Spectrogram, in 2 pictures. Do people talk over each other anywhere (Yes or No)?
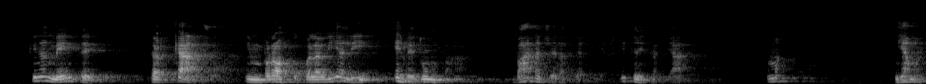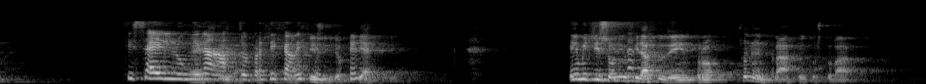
Yes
